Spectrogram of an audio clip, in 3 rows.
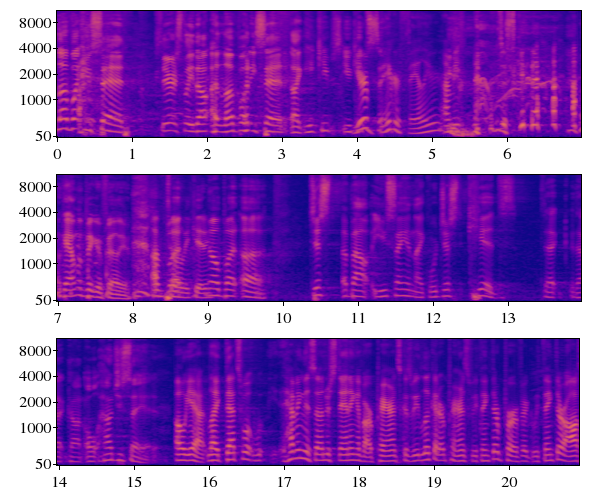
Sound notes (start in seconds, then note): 5.2 laughter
